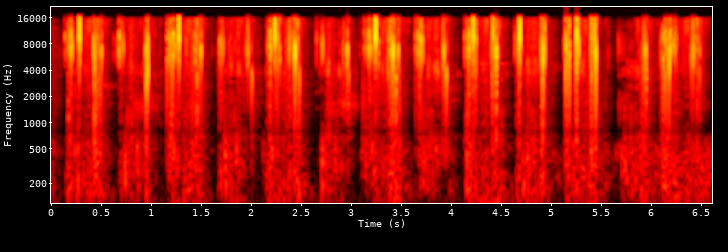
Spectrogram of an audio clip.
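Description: Footsteps crunching on a frost-covered path at a steady walking pace, about two steps a second, over a low rumble.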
